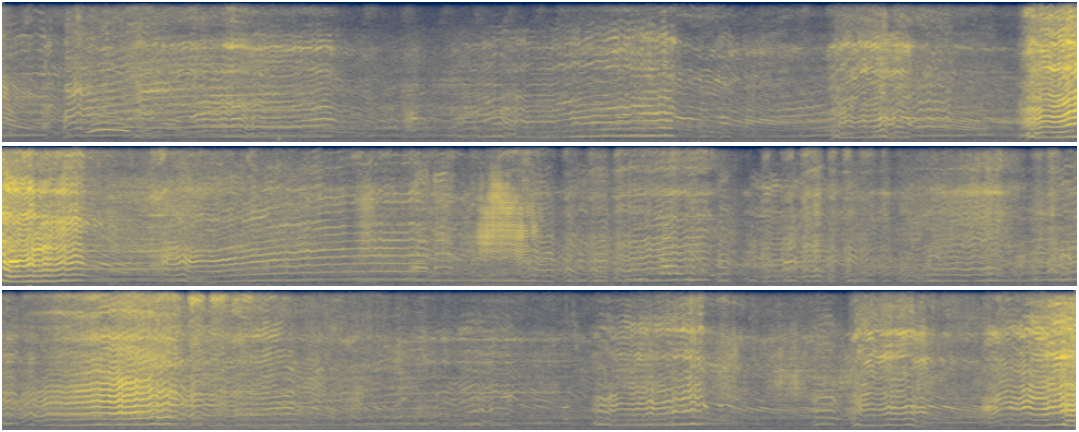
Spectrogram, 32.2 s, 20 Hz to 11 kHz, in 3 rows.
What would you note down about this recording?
Remote control car, Zoom H4n+Rode NT4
